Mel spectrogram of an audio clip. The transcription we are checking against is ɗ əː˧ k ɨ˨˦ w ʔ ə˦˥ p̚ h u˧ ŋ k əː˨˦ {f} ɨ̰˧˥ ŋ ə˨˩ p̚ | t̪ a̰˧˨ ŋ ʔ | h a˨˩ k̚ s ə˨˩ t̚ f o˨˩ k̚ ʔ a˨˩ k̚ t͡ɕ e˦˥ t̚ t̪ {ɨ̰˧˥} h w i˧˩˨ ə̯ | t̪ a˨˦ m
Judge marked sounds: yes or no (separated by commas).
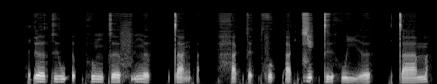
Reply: yes, no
